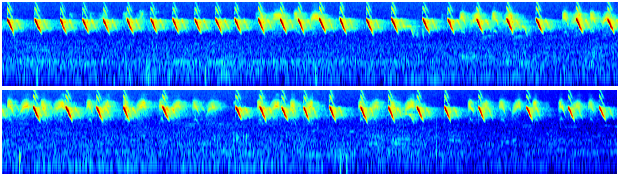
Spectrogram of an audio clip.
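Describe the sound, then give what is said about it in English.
A male malachite sunbird, perched on an aloe plant in South Africa, sings a rapid, continuous series of high, buzzy chirps, fairly loud, with brief pauses, over faint soft bird sounds, including a male southern double-collared sunbird in the background. “Here's a male malachite sunbird in South Africa. He's singing while perched on an aloe plant.”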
